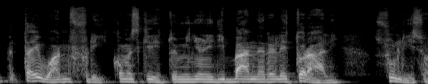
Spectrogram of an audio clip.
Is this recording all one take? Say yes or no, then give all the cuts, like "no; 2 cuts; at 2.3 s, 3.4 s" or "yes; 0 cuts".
yes; 0 cuts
